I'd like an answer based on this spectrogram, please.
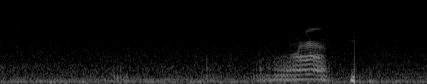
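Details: Domestic cat giving one drawn-out, nasal meow lasting about half a second, rich in harmonics and slightly wavering, heard in a quiet indoor room and followed by a sharp click.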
